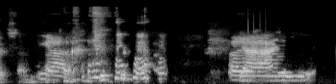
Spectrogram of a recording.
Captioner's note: laughing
